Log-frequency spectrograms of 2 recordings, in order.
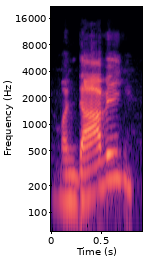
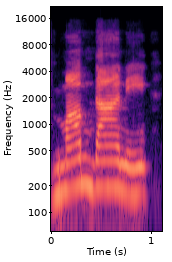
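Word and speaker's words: Mamdani: So, uh Mandavi. M. Am I going to have to say his name every morning? Italian. It's It's Mam Dani.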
